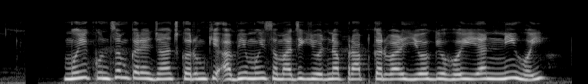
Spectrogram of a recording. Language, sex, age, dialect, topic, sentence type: Magahi, female, 41-45, Northeastern/Surjapuri, banking, question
